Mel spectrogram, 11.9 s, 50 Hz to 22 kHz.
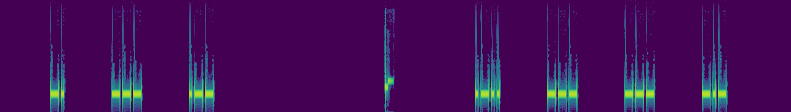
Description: Morse code, heard as a keyed tone, about 30 wpm, spaced as for 10 wpm, 690 Hz. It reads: NOW LOOK
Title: 6x Character Spacing - Top 200 Words - 30wpm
